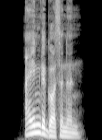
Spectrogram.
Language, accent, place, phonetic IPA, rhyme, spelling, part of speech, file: German, Germany, Berlin, [ˈaɪ̯nɡəˌɡɔsənən], -aɪ̯nɡəɡɔsənən, eingegossenen, adjective, De-eingegossenen.ogg
- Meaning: inflection of eingegossen: 1. strong genitive masculine/neuter singular 2. weak/mixed genitive/dative all-gender singular 3. strong/weak/mixed accusative masculine singular 4. strong dative plural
